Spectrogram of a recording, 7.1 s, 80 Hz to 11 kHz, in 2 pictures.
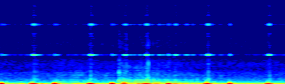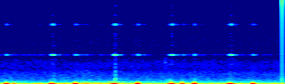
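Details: Self-recorded heartbeat via homemade stethoscope microphone (lapel mic inside stethoscope tubing): clear low paired thumps at about 79 a minute; normal heartbeat.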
